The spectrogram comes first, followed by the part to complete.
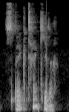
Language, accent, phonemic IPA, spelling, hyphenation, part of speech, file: English, Southern England, /spɛkˈtæk.jʊ.lə/, spectacular, spec‧tac‧u‧lar, adjective / noun, LL-Q1860 (eng)-spectacular.wav
- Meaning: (adjective) 1. Amazing or worthy of special notice 2. Related to, or having the character of, a spectacle or entertainment 3. Relating to spectacles, or glasses for the eyes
